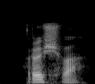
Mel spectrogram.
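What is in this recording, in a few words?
"рысьва", Komi, male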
